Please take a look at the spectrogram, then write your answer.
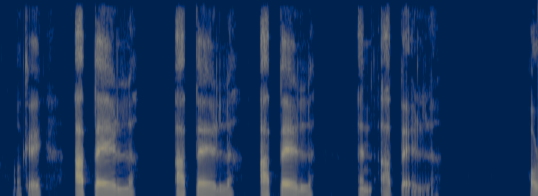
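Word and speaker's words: appelle: the pronunciation of uh you tend to pronounce it like e e really open that's the reason why you pronounce it Appel Appel okay Appel Appel Appel and Appel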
